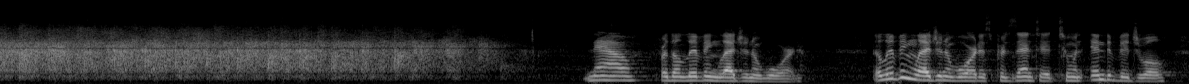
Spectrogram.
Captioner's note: applause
